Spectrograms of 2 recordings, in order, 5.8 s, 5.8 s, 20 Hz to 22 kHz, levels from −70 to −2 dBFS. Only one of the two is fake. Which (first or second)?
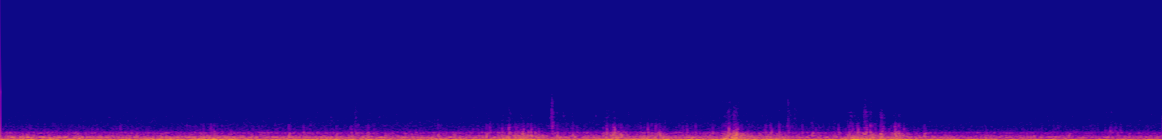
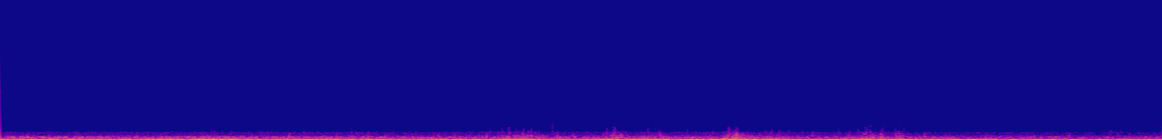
first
